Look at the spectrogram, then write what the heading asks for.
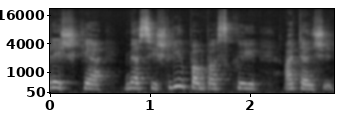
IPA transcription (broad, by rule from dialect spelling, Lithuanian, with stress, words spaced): ˈrʲɛɪʃʲkʲɛ ˈmʲæs ɪʃʲˈlʲiːpoːm pɐsˈkʊɪ ˈɐ tʲɛn ˈʃʲɪ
